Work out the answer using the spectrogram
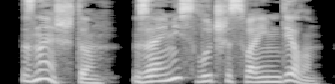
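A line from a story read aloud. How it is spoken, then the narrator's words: Even, flat tone. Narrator (Russian): ровным тоном произнесла Айрис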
